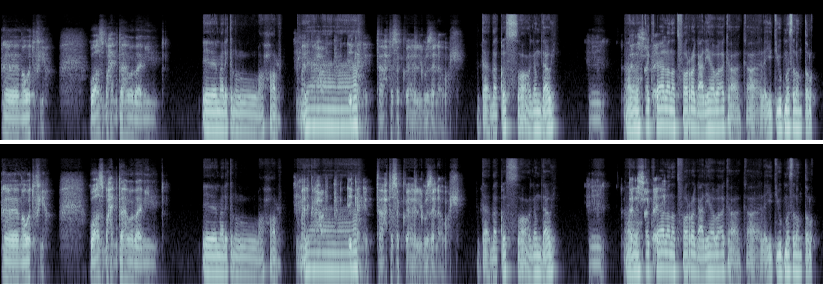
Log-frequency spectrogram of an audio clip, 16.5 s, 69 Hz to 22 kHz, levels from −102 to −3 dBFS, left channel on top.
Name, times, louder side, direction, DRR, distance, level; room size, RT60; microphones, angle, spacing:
voice 1, 0.0-3.1 5.9-9.2 11.7-12.1 12.6-13.3, right 3 dB, 40° right, 1.1 m, -31 dB
voice 2, 4.0-5.6 5.9-7.2 9.6-11.1 12.5-16.2, left 3 dB, 40° left, 0.4 m, -27 dB
14.0 x 7.5 x 3.6 m
head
